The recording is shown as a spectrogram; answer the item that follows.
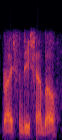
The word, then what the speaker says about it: DeChambeau: What do you know about the other amateur, Beauchamp? I'm saying it wrong. – Bryson DeChambeau. – DeChambeau, yeah.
